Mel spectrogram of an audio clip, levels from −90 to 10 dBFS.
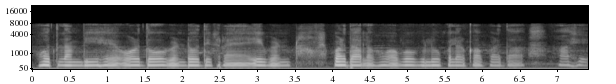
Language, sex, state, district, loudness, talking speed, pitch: Hindi, female, Uttar Pradesh, Ghazipur, -23 LUFS, 175 wpm, 170 Hz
